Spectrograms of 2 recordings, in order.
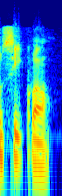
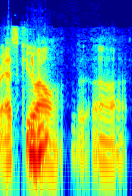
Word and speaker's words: SQL: You may need to know SQL or SQL, depending on how you pronounce it.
